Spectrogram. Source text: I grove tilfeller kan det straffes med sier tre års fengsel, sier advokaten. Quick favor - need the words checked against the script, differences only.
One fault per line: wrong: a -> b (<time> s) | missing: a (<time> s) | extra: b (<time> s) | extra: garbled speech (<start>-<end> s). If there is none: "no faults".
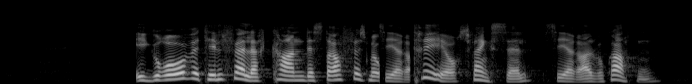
no faults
